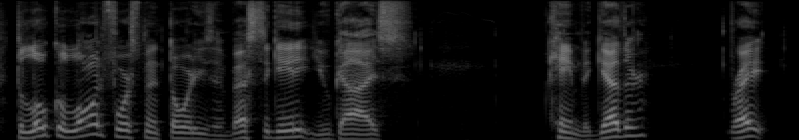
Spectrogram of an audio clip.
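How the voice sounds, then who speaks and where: On a very clean recording with a silent background, a man with a fairly high pitch talks at a fairly quick pace in an animated tone and lively intonation, broken by long, frequent pauses. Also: dry, close sound with no echo. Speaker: reaction commentator. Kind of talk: casual commentary reacting to news video. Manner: animated, repetitive; loud.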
